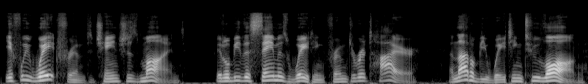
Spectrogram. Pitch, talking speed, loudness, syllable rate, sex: 140 Hz, 255 wpm, -20 LUFS, 5.7 syllables/s, male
